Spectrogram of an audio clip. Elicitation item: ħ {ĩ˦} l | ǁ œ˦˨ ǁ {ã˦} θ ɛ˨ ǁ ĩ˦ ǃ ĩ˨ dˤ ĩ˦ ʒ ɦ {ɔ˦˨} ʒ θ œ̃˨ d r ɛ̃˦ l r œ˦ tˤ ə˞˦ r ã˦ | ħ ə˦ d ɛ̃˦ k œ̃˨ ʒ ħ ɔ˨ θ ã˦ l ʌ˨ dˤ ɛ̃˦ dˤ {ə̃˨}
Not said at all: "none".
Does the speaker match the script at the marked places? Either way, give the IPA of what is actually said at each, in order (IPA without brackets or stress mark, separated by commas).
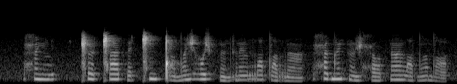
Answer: ĩ˦, a˦, ɔ˦, ə˨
